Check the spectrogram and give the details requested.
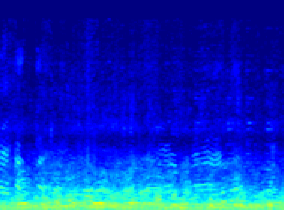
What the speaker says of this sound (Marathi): एवढी डेंजर गर्दी आहे इथं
